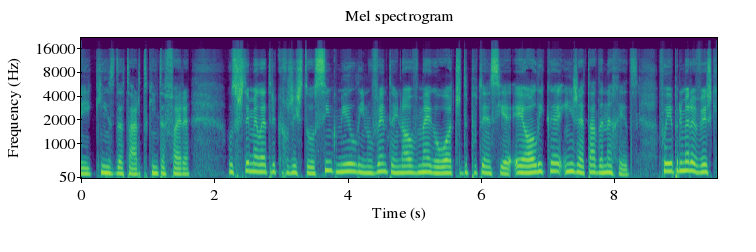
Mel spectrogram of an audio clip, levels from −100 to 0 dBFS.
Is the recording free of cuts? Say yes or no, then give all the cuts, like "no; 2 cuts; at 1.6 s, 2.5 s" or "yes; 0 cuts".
yes; 0 cuts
